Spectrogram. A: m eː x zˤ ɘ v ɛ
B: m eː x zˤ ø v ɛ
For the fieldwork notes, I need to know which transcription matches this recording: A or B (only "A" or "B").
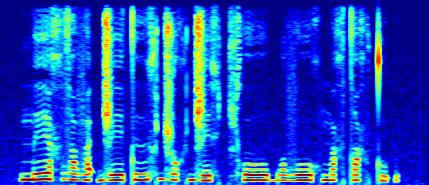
A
